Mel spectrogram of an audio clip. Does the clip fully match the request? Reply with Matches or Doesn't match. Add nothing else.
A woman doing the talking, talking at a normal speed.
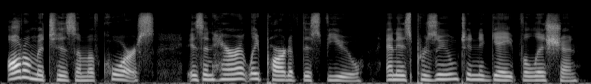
Matches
